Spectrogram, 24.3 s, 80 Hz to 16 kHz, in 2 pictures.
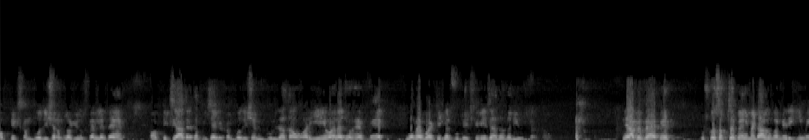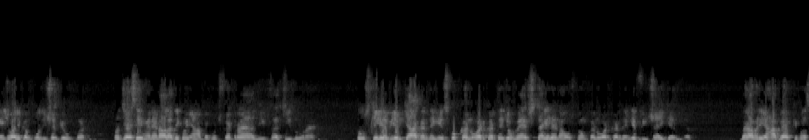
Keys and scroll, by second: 5.8 w, 6.0 a, 6.9 p.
